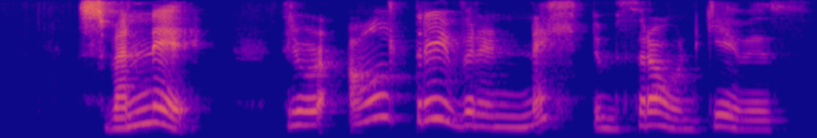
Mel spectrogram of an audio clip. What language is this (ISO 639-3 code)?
isl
